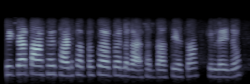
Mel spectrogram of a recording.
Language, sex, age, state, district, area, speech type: Sindhi, female, 30-45, Delhi, South Delhi, urban, conversation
